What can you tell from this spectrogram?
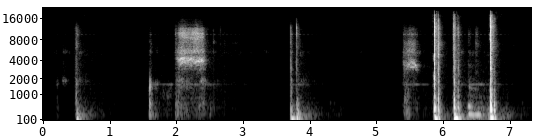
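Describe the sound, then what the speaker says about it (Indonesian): Keys tapped on a computer keyboard while entering a password at a console login, heard as sparse isolated clicks early on and then a quick cluster of sharper, louder taps near the end, close and quiet, with no voices. "Setelah masuk kita ketik di sini password"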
